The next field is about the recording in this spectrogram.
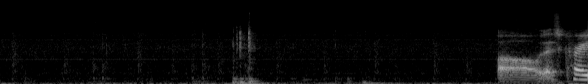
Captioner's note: mouse clicking; keys tapping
